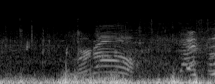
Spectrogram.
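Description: Wind buffeting the microphone with a low rumble throughout. About halfway through comes a single drawn-out call, lasting about a second, that rises then falls in pitch.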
